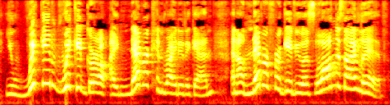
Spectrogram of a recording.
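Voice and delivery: loud, high-pitched passionate outburst; grief-stricken anger. A narrator's reading. Amy's furious sister crying over her burned book, passionate grief and anger. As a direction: cry it out in furious grief, voice leaping up. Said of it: "crying in a passion of grief and anger".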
